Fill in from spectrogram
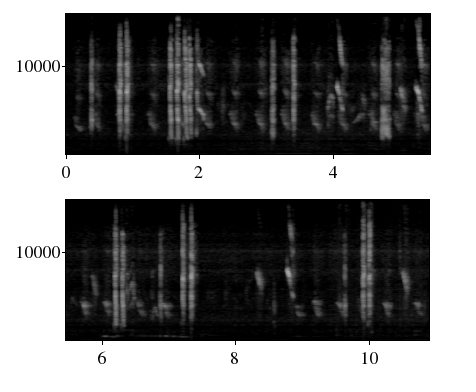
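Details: Small birds singing, used to prompt silent birds into song: busy, high, thin chirps and short trills scattered throughout, with sharp ticks and a soft low cooing in the background.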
